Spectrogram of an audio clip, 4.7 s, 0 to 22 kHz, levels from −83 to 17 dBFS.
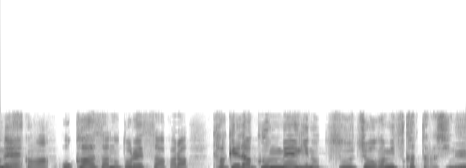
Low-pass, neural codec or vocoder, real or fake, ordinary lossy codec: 7.2 kHz; none; real; none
